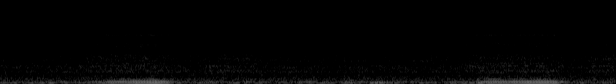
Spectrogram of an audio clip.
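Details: Young woman asleep during a nap, real recorded snoring: two slow, low rumbling snores on the in-breath about three seconds apart, with quiet breathing between.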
